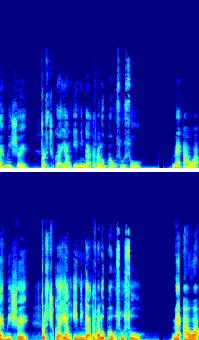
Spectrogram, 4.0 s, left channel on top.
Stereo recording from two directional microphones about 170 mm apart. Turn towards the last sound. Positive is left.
turn(degrees=-55)  # may be behind; listen again after turning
